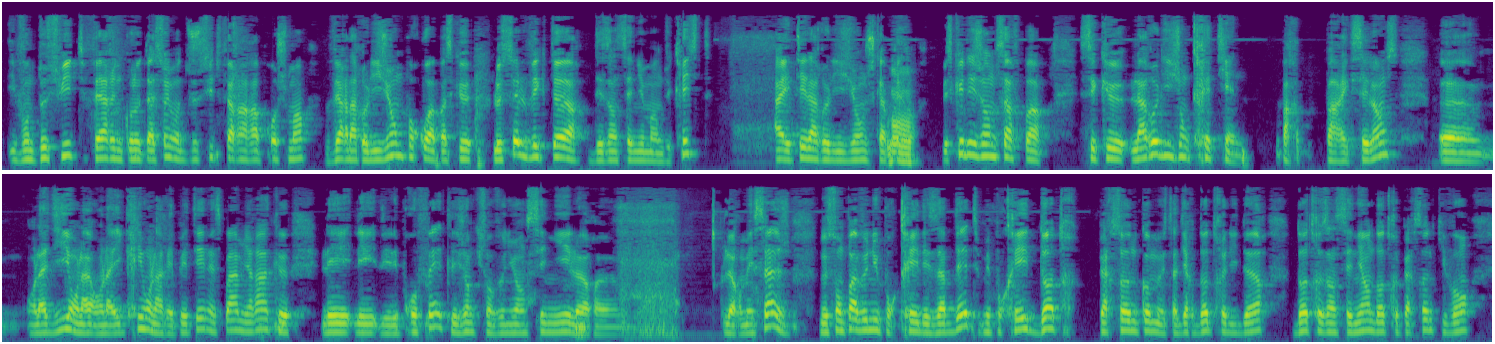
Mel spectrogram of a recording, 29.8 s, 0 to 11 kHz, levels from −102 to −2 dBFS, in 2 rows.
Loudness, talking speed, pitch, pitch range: -21 LUFS, 205 wpm, 145 Hz, 130-170 Hz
